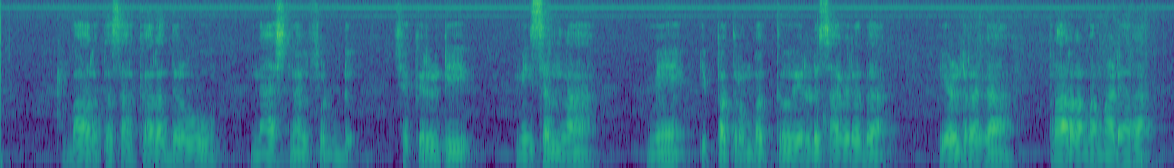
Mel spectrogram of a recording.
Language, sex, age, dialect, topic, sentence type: Kannada, female, 18-24, Dharwad Kannada, agriculture, statement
